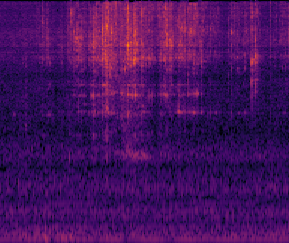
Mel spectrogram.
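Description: A young man slurps a drink through a straw.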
